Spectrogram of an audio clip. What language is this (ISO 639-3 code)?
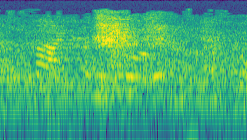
nob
